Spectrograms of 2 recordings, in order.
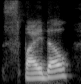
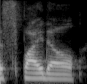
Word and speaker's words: Speidel: I think that's how it's pronounced, Speidel.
